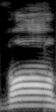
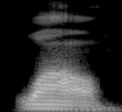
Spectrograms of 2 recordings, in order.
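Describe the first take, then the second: First: The word begins with a V sound. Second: The word begins with a W sound. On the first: This is the modern pronunciation. "We just say v today because we're using a little bit of modern pronunciation" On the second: This is the original, older pronunciation. "Because it used to be a W sound"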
